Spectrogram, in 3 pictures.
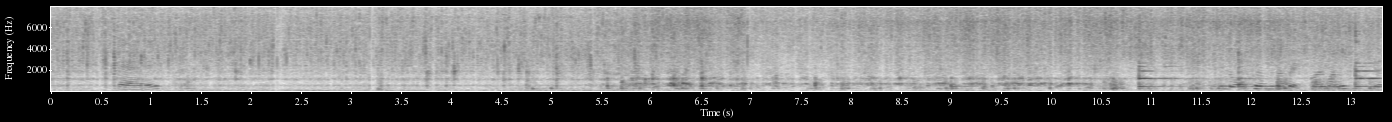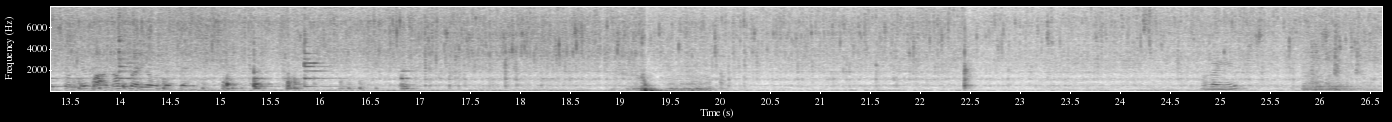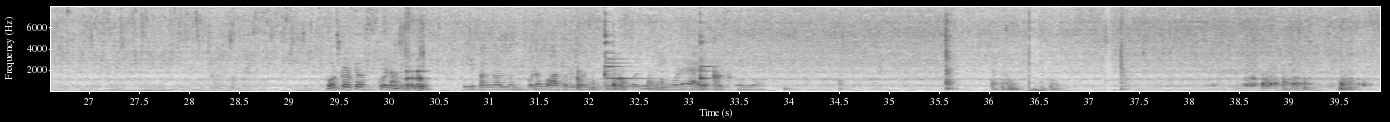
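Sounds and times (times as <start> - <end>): vegetables sizzling in oil: 0.0 - 39.9
spatula scraping a pot: 5.4 - 16.5, 38.2 - 39.9.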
